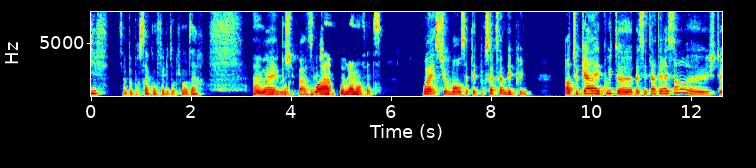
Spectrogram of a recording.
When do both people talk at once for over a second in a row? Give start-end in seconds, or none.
3.3-4.7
